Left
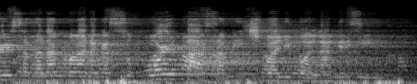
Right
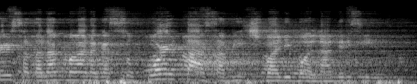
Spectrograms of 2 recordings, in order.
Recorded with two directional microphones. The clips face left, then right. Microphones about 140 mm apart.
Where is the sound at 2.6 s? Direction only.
25° right (ahead or behind).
